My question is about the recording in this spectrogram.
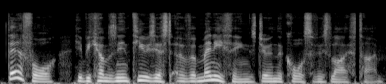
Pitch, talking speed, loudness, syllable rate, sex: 145 Hz, 215 wpm, -17 LUFS, 8.0 syllables/s, male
